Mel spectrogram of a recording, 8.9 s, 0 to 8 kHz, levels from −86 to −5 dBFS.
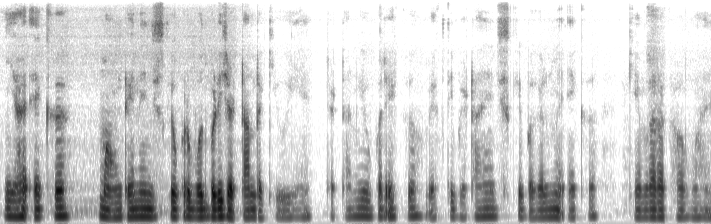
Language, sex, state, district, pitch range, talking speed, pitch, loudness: Hindi, male, Bihar, Bhagalpur, 95-110 Hz, 180 wpm, 100 Hz, -21 LUFS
